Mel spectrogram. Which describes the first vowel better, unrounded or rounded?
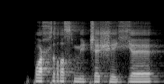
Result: rounded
